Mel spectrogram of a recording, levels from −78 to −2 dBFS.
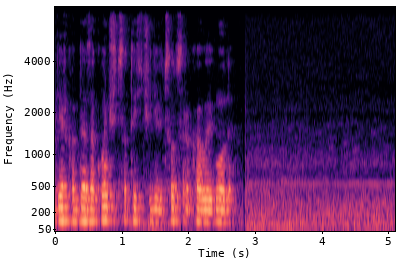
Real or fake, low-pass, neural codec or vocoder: real; 7.2 kHz; none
